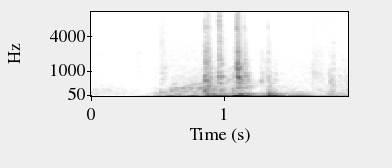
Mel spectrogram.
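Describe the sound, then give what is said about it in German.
A heavy double door into an acoustics listening lab being opened: a low rumble of movement, then a quick cluster of sharp latch clicks and wooden knocks, with no voices. “Durch eine Doppeltür führen mich der Reto Piren und der Bea Schäfer ins Hörlabor.”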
